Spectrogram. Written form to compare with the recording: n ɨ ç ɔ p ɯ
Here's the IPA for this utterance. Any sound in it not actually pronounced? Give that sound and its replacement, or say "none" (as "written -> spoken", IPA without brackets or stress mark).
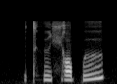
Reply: n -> tʰ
